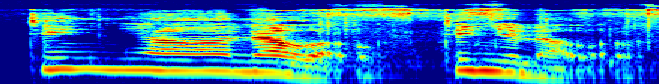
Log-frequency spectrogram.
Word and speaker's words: Tignanello: And if you even search Tignanello, is it Tignanello? Tignanello, that's how you say it.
